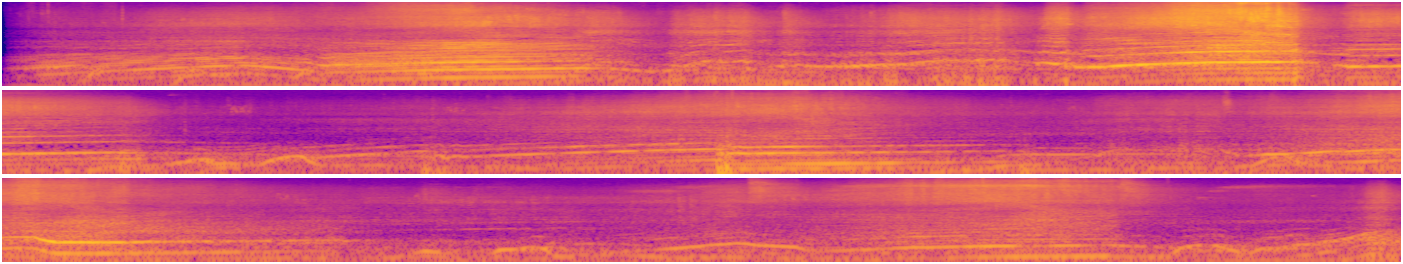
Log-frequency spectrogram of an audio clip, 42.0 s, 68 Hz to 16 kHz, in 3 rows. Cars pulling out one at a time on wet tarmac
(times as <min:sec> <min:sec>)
0:34.8 0:39.8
